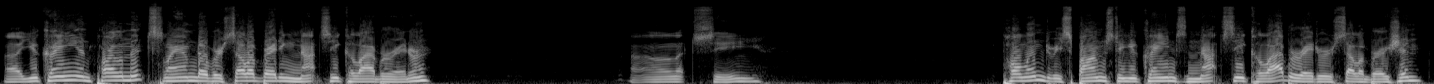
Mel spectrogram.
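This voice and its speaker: A man's voice: a little high, moderate pace, hardly any pauses, a little mellow, smooth, dry recording. A man from Illinois casually reading news headlines at home and adding rambling, offhand asides full of fillers. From Illinois, USA. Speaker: news commentary host. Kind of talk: casual headline read-through with commentary. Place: home room.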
